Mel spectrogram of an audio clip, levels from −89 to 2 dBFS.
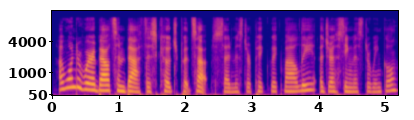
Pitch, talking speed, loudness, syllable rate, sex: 220 Hz, 185 wpm, -20 LUFS, 5.1 syllables/s, female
